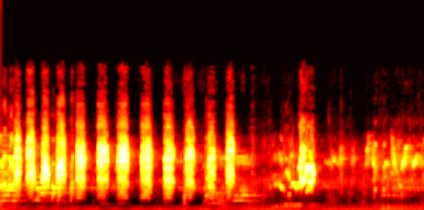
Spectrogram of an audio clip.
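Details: Budgerigars in a colony kept together with cockatiels, giving a run of harsh, evenly spaced squawks about twice a second, then a brief rising chirp, over a steady low mechanical hum.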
